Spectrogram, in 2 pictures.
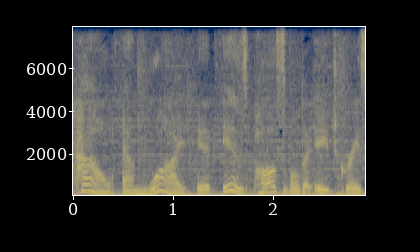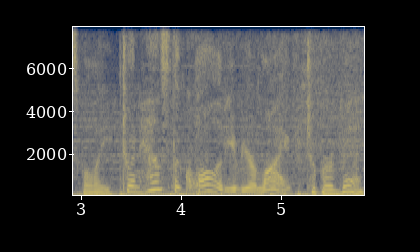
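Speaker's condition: No condition

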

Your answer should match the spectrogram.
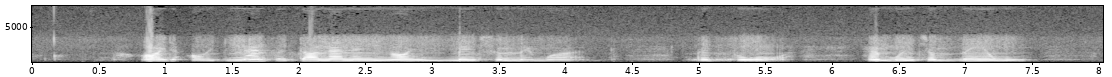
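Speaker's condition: Cerebral palsy, mild

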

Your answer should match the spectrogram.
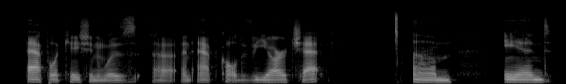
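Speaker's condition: No condition

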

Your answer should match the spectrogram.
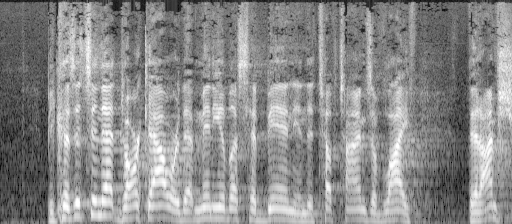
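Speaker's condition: No condition

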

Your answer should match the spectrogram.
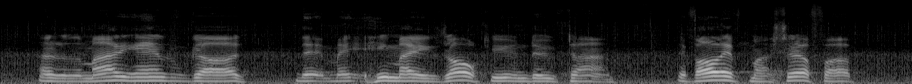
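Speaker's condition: ALS; somewhat affected, evident today

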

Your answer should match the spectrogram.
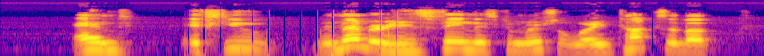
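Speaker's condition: Cerebral palsy; very little fine motor skill

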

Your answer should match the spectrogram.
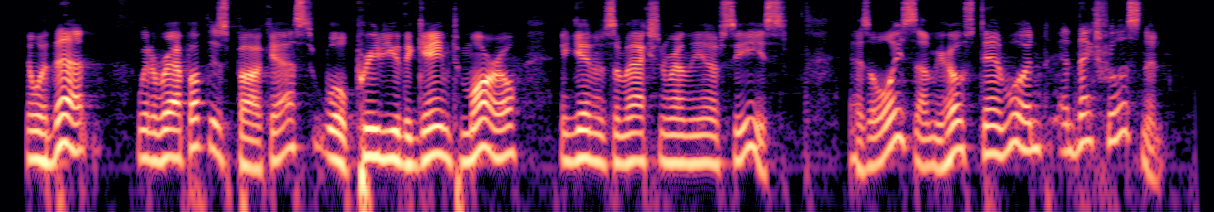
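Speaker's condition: No condition

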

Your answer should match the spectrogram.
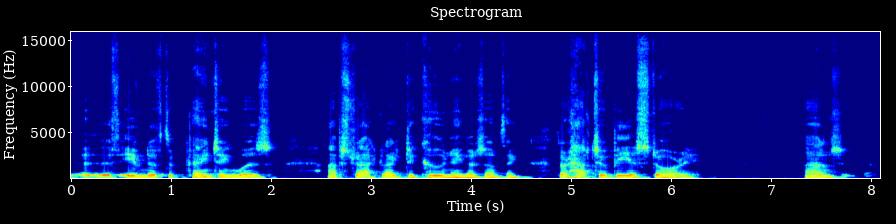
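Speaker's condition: Parkinson's; altered visual perception

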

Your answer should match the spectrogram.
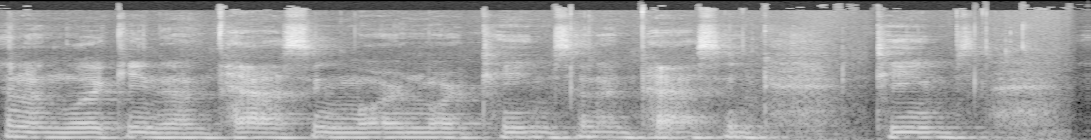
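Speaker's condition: Parkinson's disease; balance problems

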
